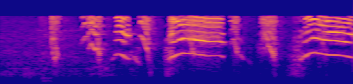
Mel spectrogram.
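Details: A young male pet black-tailed prairie dog, just put back in his cage after playtime, gives rapid, high, squeaky barks in an excited, happy burst.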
